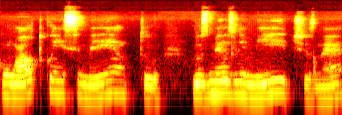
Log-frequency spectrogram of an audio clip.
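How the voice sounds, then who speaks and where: Speaking at a fairly slow pace, a man has a fairly high pitch, a dark, mellow tone and ordinary pitch variation. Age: 50s. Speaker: university professor and researcher. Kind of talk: lecture.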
